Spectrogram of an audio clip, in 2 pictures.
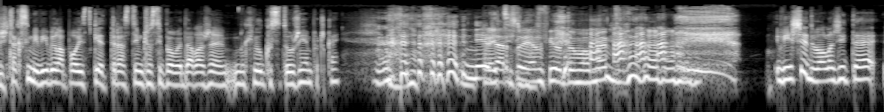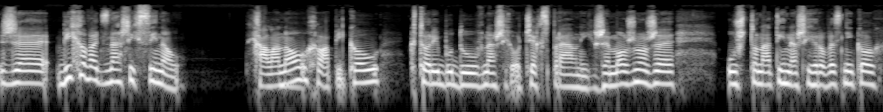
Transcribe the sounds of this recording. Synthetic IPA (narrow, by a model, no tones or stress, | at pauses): ɛɛt̪aksimiʋibilapɔist̪̚kiat̪ɛɾast̪iːmt͡ʃɔsip̬ɔʋɛd̪alaʒɛxʋiːlˠkusi̥t̪ɔuʒijɛmpɔt͡ʃkaj | ɲɛt̪aɾt̪ujɛmfd̪ɔmɔmɛnt̪ | ʋɪɛʃɛjɛd̪ʊɔlɛʒit̪ɛːʒɛʋixɔʋaɟznaʃixsinɔʊ | xalanɔʊxlapḭːkɔʊ | kt̪ɔɾiːbud̪uːvnaʃiɣɔ̰t͡ʃɪaxspɾaːʊniːɣʒɛmɔʒnɔʒɛ | uʃt̪ɔnat̪iːɣnaʃiɣɾɔʋɛsɲikɔx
